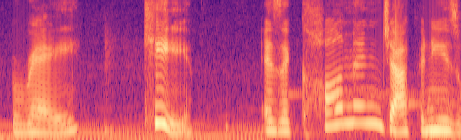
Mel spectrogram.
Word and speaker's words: Reiki: So firstderee raiki training raiki pronounced re key ki is a common Japanese word which Dr.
